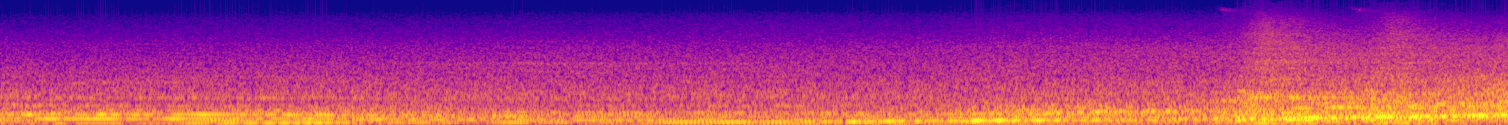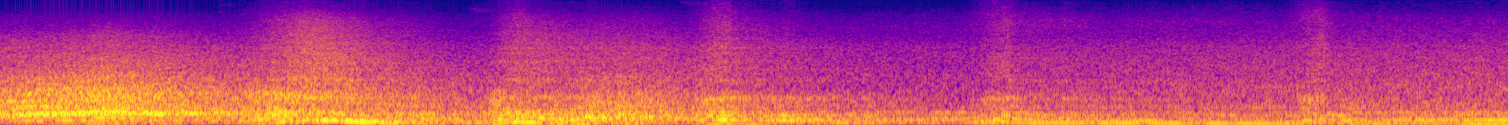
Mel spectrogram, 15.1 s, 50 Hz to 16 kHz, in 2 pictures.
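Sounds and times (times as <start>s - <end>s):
sports car engine accelerating: 0.0s - 15.0s
sharp exhaust cracks: 8.4s - 15.0s.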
